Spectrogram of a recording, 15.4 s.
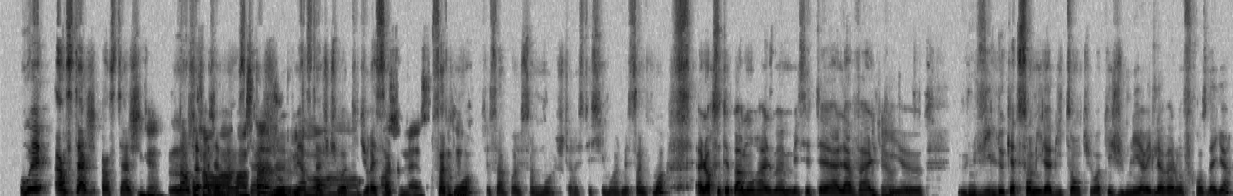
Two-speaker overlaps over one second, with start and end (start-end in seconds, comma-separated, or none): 2.4-5.0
